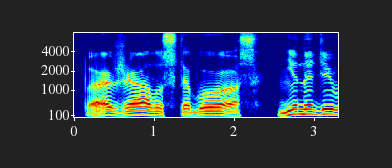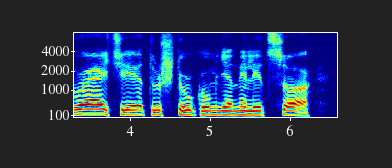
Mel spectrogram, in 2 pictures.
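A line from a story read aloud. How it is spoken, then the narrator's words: Groaning. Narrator (Russian): простонал он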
